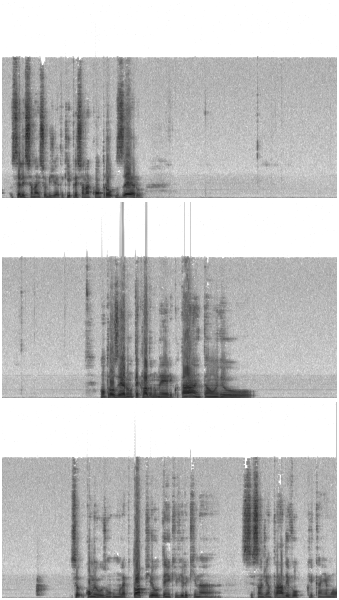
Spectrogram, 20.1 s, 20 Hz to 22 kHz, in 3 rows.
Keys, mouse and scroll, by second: 4.1 ctrl+0, 6.6 middle click, 8.0 ctrl+alt+0, 9.8-10.5 middle drag, 12.6 click, 14.1 click, 17.6 click, 19.5 click.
